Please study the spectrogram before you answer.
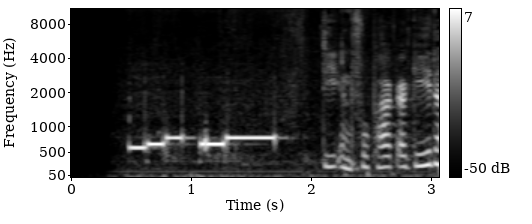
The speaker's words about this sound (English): The phone's been ringing a lot recently at Infopark. The web services company has enjoyed strong growth this year, and it's hiring.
